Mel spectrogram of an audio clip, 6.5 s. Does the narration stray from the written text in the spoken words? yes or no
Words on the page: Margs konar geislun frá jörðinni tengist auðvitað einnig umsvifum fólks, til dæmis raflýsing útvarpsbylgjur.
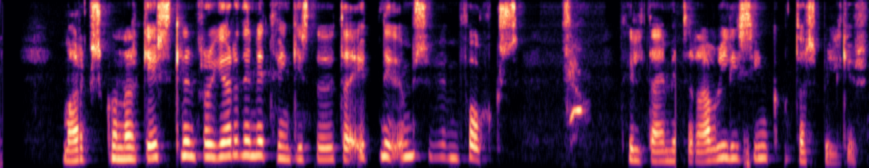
no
